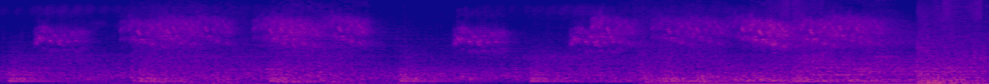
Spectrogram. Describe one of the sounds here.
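A small metal ball rolls with a rising whirring hum.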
